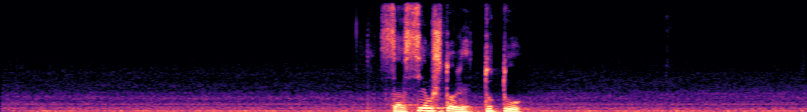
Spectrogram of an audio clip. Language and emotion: Russian, angry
